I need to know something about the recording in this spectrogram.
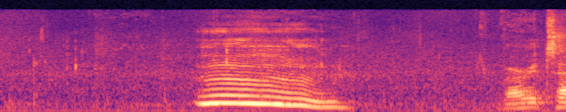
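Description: A woman hums with delight close by.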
